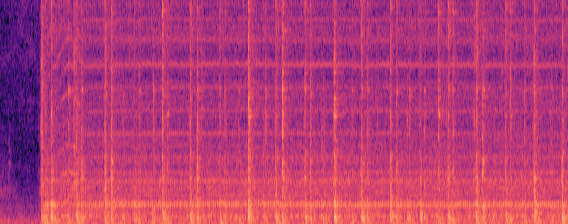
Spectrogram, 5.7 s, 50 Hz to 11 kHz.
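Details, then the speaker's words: New KitchenAid 5-quart tilt-head stand mixer, empty bowl, beater shaft with no spring: steady motor hum with irregular sharp knocks about once a second as the floppy paddle hits the bowl. Loose beater because the shaft spring is missing. "a lot of banging around on there yeah it's hitting the bowl and there's no ingredients in there but listen to how floppy that sounds versus this"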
